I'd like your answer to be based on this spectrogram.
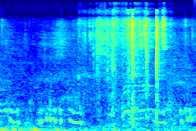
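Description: Pigeons cooing at close range, with soft repeated low coos and a few faint chirps over a light background hum.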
